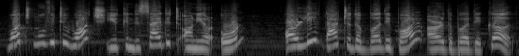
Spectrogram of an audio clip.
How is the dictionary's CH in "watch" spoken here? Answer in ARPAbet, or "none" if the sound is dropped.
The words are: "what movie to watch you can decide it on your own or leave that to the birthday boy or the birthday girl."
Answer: CH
